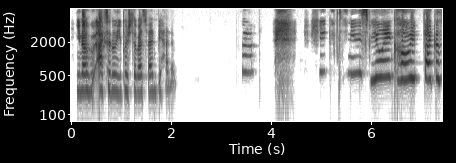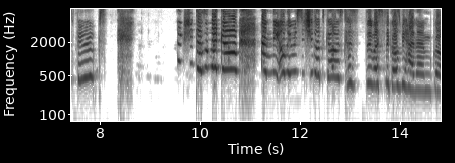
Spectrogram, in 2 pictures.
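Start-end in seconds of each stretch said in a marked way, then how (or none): 4.8-14.8 excited squeal. Real, not acted. Excited gossip about the scene.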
